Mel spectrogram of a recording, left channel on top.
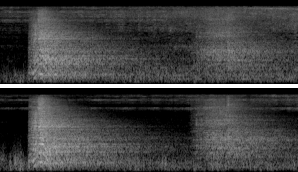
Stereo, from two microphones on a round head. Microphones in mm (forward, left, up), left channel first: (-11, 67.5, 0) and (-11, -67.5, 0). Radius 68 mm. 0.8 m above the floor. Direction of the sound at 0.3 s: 5° right (ahead or behind).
